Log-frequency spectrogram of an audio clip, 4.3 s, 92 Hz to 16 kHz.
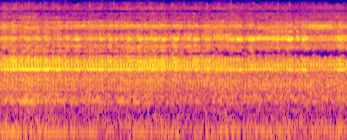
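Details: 2011 Jetta TSI 2.0: idle with a steady, high-pitched metallic buzz from the high-pressure fuel pump whose pressure regulator valve gets no current. Abnormal noise and power loss.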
